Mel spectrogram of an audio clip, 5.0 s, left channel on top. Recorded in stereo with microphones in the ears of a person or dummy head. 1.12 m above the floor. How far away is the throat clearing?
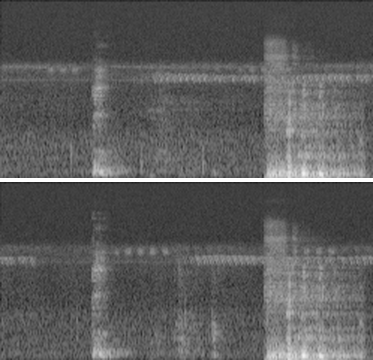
About 6.5 m.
